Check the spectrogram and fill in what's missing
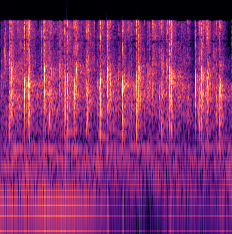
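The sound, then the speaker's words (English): An audience claps their hands for God during a sermon in a dense, steady burst of applause, many hands striking at once with a lively, sustained sound and a low hum lingering beneath. “Clap your hands for God.”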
